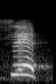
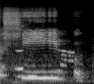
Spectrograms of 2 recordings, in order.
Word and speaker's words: sheep: Sip. Sip नहीं बेटा, sheep. शिप तो अलग चीज होती है ना, जो पानी में चलती है, तो उसको शीप बोलते हैं. हाँ जी, आपकी प्रोनाउंसिएशन रॉन्ग हो रही थी.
